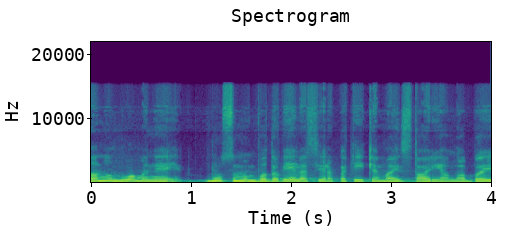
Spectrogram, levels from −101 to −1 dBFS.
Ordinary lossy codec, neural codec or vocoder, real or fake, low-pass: Opus, 32 kbps; codec, 32 kHz, 1.9 kbps, SNAC; fake; 14.4 kHz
